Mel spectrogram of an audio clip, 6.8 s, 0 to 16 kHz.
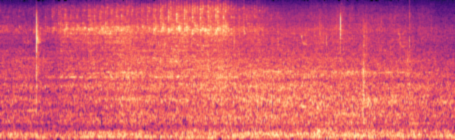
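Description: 1949 Cadillac Series 62 convertible's 331 cubic-inch V8 running steadily as the car drives past at low speed, with tyre and road noise.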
